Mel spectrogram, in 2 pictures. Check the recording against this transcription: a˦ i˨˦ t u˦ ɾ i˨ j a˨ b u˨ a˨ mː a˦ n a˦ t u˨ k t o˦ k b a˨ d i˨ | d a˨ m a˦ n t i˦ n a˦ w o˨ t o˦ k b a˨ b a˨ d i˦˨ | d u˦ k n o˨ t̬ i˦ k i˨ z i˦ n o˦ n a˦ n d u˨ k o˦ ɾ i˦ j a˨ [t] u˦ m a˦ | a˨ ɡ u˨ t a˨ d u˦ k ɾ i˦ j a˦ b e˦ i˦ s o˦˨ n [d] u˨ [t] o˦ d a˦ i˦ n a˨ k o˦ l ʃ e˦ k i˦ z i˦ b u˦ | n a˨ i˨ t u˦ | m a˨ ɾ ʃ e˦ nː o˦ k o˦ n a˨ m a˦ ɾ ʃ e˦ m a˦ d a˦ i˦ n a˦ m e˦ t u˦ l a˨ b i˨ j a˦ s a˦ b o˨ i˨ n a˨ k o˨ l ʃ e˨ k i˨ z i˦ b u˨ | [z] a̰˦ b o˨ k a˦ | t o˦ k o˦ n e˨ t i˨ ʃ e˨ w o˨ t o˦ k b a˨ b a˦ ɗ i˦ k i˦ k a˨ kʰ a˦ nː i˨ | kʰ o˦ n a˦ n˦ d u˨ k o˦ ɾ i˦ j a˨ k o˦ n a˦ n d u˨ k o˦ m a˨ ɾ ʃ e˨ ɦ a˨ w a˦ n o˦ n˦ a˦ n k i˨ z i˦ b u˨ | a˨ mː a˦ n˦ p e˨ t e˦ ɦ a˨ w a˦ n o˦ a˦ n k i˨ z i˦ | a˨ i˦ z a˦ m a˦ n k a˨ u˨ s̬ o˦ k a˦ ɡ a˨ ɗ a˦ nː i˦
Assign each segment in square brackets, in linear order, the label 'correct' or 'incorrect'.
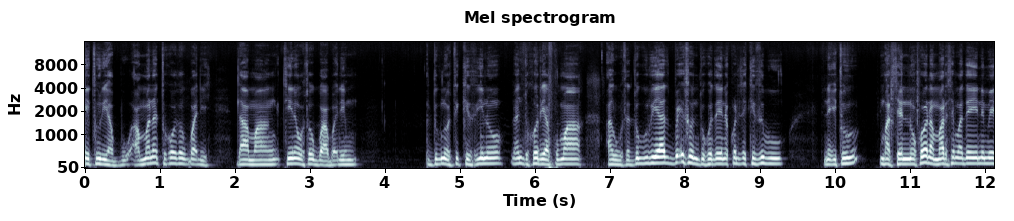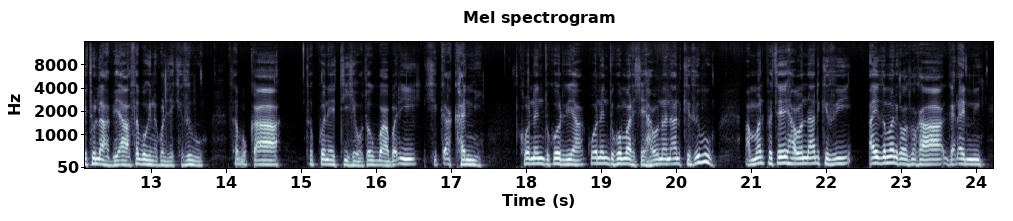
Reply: incorrect: k, correct, incorrect: k, incorrect: s

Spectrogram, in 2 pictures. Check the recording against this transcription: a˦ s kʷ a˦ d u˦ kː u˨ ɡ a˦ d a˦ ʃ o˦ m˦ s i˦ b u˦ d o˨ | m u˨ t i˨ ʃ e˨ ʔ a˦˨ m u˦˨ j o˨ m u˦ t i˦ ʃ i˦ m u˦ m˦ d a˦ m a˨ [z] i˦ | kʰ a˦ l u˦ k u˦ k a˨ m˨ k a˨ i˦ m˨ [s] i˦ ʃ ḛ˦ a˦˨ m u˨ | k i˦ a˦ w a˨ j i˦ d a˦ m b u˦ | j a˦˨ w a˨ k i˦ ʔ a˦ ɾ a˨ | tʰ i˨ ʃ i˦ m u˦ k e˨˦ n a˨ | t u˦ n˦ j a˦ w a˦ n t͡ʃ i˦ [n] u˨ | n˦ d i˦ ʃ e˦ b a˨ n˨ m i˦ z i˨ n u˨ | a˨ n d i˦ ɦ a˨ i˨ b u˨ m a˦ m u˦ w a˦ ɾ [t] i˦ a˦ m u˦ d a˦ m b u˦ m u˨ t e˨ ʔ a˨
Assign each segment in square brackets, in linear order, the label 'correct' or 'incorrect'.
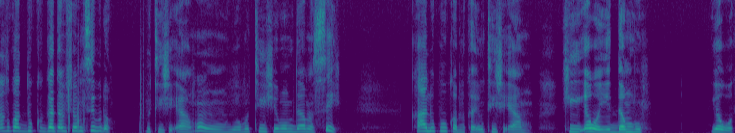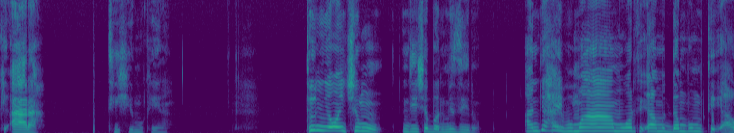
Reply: incorrect: s, incorrect: t, incorrect: m, correct

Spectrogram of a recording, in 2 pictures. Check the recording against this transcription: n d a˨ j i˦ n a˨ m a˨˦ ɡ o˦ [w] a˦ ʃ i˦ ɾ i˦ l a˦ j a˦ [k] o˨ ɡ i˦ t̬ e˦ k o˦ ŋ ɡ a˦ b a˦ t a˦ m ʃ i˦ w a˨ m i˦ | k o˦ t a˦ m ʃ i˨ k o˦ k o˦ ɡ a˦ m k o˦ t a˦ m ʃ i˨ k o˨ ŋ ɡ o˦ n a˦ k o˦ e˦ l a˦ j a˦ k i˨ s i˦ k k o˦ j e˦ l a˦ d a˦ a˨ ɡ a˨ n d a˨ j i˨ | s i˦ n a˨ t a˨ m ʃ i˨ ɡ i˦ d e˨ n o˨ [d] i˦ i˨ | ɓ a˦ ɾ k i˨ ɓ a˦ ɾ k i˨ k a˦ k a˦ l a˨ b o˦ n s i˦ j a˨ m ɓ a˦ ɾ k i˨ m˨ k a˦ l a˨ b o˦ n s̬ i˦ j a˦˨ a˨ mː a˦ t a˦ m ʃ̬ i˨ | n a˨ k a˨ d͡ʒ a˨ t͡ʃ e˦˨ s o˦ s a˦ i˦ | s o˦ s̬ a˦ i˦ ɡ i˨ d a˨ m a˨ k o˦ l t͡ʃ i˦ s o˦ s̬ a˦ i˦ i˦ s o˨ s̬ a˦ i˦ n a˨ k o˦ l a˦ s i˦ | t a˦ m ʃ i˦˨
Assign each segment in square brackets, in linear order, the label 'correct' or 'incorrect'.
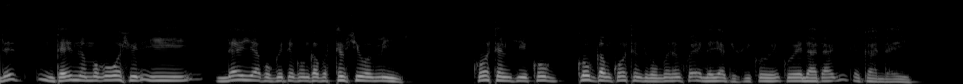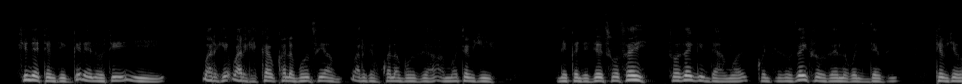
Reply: correct, correct, incorrect: t

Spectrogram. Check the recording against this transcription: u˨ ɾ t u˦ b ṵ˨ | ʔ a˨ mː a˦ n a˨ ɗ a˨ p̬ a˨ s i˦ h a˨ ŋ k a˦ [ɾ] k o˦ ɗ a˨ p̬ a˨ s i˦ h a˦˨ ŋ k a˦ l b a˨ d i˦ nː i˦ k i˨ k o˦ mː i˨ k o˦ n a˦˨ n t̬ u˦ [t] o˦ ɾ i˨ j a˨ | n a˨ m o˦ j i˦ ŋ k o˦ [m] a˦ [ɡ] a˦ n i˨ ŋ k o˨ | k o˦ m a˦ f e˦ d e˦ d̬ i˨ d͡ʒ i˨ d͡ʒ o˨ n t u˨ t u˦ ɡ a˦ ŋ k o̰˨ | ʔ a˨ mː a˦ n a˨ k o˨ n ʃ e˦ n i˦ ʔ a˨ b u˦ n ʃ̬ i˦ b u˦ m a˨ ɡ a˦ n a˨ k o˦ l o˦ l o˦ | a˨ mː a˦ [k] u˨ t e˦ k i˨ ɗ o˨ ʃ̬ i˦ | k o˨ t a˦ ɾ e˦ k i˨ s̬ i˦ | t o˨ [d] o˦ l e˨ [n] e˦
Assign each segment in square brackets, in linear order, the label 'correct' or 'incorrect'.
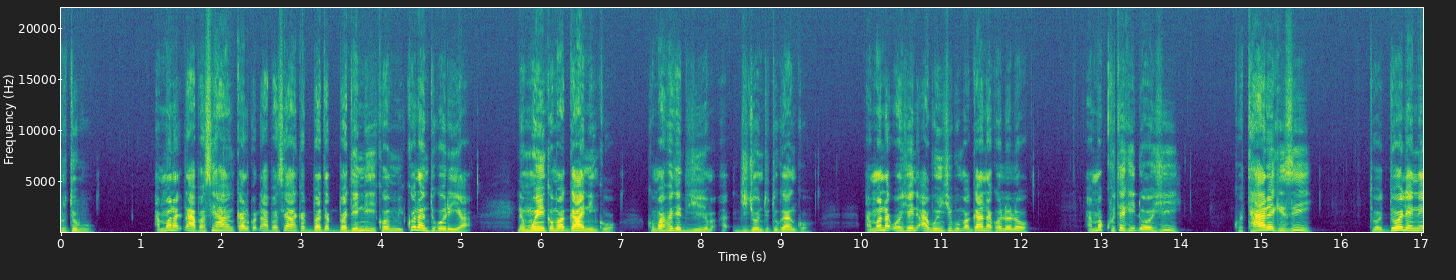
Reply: incorrect: l, incorrect: k, correct, correct, correct, correct, correct

